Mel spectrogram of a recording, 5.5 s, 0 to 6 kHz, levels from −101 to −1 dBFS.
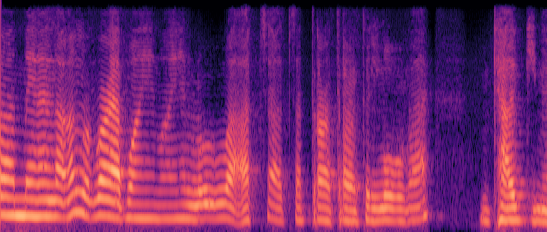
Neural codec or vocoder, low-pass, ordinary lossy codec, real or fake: codec, 16 kHz, 0.5 kbps, X-Codec, HuBERT features, trained on general audio; 5.4 kHz; Opus, 64 kbps; fake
